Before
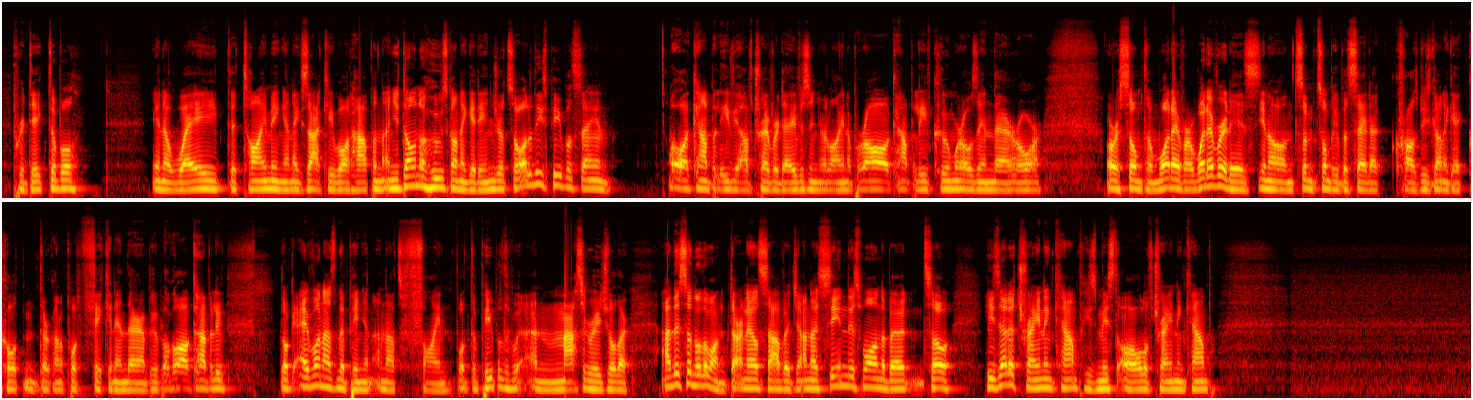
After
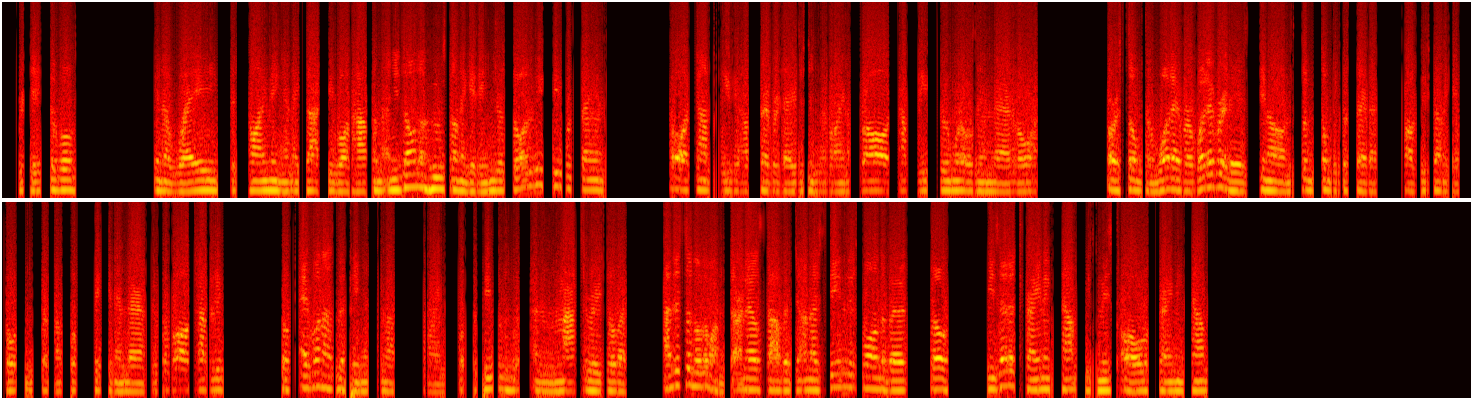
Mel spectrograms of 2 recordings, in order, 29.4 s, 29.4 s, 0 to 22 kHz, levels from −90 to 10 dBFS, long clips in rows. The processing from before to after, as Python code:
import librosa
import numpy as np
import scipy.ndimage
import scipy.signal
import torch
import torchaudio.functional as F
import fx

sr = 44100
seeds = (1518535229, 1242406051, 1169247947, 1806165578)

y = fx.partial_stretch(x, sr, pct=128)
y = fx.env_lowpass(y, sr, base_hz=1900.0, full_db=-25.0)
y = np.where(np.abs(y) >= 10.0 ** (-30.0 / 20.0), y, 0.0)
